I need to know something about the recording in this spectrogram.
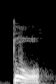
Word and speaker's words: tôt: Tôt. Okay, final D not pronounced, and then this O accent circumflex is a bit stronger than normally. So tôt.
